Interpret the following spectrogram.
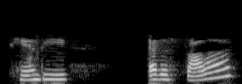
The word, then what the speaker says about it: Tandy Elisala: seminar we are on our next day with tandy eva sala tandy that pronounced your name correctly you got it janine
